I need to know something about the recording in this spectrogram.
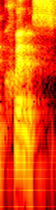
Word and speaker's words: Quinnis: Yeah, we called him Quinnis, which rhymes with Guinness.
